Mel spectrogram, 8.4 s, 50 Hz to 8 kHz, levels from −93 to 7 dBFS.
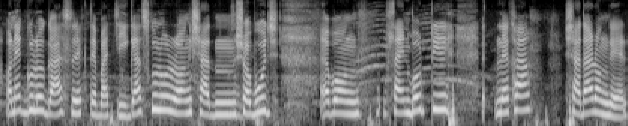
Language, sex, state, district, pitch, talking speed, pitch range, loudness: Bengali, female, Assam, Hailakandi, 275 Hz, 100 wpm, 255-305 Hz, -13 LUFS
